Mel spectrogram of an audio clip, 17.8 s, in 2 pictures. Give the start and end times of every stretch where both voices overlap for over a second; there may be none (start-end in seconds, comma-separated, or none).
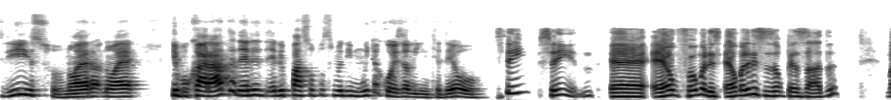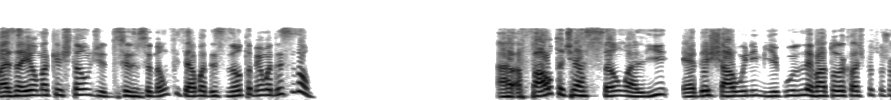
none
